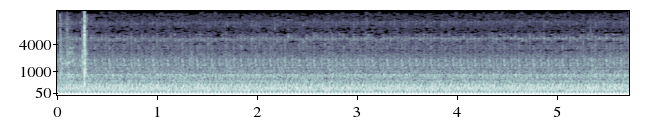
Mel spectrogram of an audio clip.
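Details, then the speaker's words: Peugeot 206 1.4 HDi at idle, fan switched on from auto: only steady diesel idle clatter about three beats a second, no air or fan noise; blower dead from failed blower resistor that also sets fan speed, replaced with a cheap part. "du coup ça souffle pas on entend pas le bruit du du ventilo donc bon ça fait une cascade de panne là en ce moment"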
